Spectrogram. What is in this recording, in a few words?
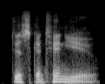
"discontinue", American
